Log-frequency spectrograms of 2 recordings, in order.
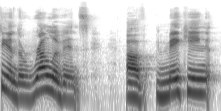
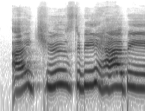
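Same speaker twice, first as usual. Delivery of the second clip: put-on high, drawn-out yell; 7 semitones higher, 4 dB louder than usual. Retelling shouting this while heading to a tennis wall, reenacting yelling it out. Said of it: "And I'm yelling this out".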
